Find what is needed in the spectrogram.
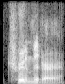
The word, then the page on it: trimeter: American English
